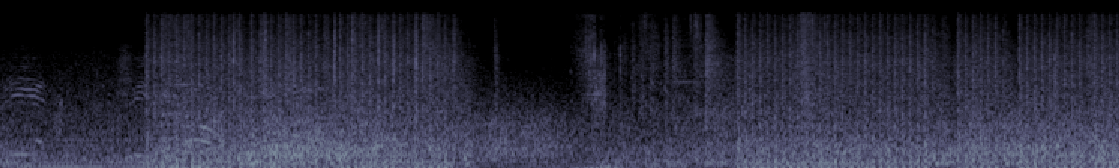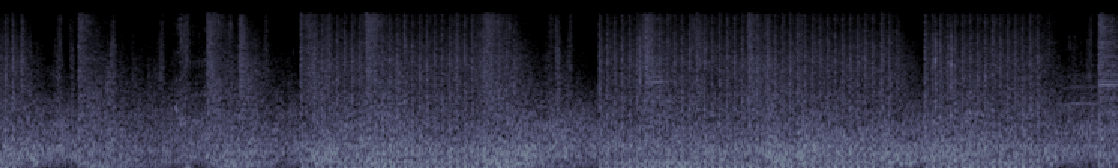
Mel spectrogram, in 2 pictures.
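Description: A heavy machine gun fires in long, rapid bursts.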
